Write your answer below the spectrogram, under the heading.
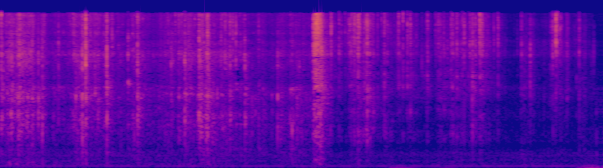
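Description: Foil-lined snack bag crinkling as potato snack sticks are shaken out and clatter into a ceramic bowl, with one sharper clatter about three seconds in. The rustling thins out near the end.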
